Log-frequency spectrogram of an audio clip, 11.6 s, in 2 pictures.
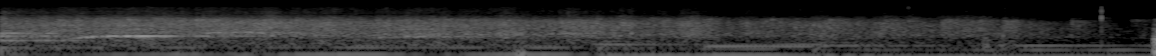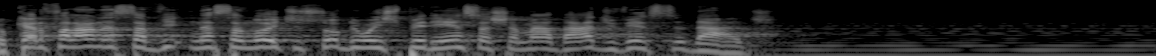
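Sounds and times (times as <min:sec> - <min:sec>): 
audience applause: 0:00.0 - 0:05.7
speech: 0:05.8 - 0:09.7.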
